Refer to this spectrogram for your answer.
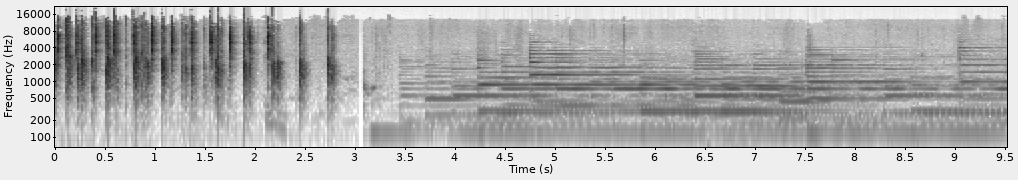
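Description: About three seconds of loud, sharp hand claps in a steady rhythm, tapering off as sustained keyboard-like musical chords begin and continue alone.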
